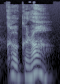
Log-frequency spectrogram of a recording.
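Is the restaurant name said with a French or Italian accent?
French. The name is said with a French-sounding accent. The speaker calls it right. "It's Coqueronne. Or something like that"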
